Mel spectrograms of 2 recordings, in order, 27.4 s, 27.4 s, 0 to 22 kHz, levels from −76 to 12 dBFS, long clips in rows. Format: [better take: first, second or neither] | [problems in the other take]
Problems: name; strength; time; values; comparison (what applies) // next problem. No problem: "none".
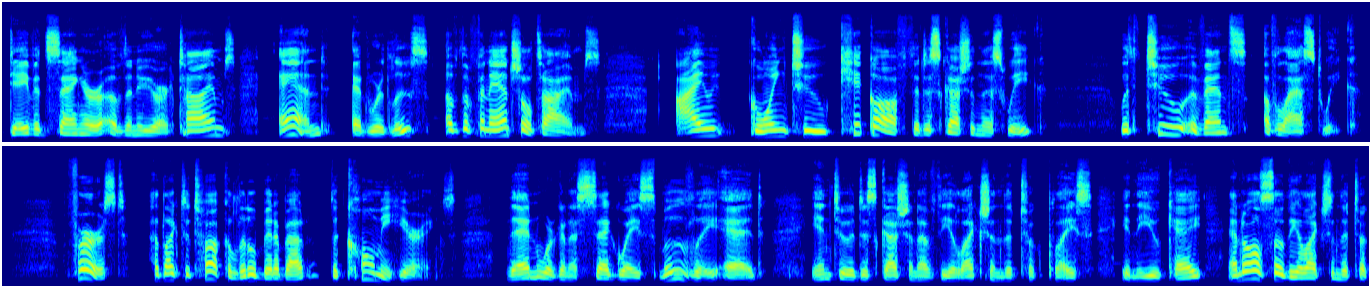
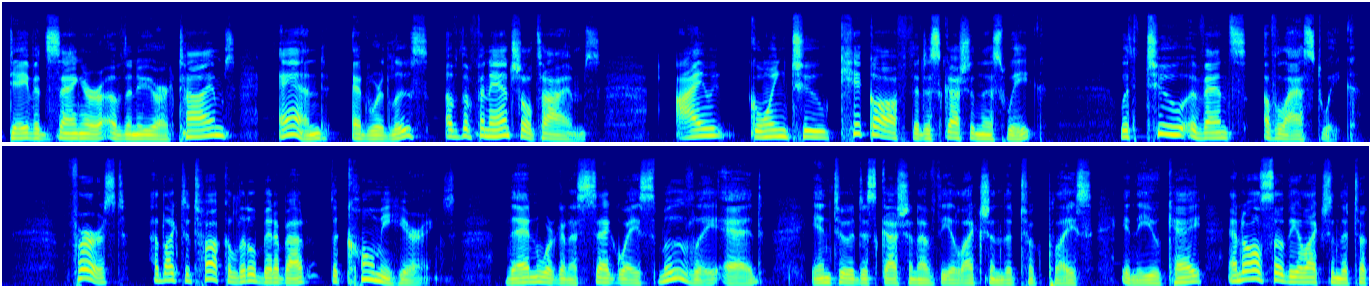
second | thin; very; fading below 300 Hz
